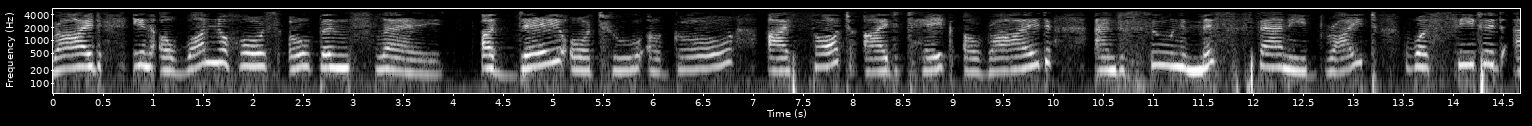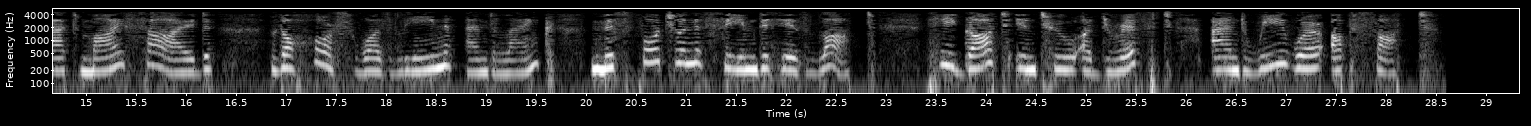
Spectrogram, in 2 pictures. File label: pronunc jingle bells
